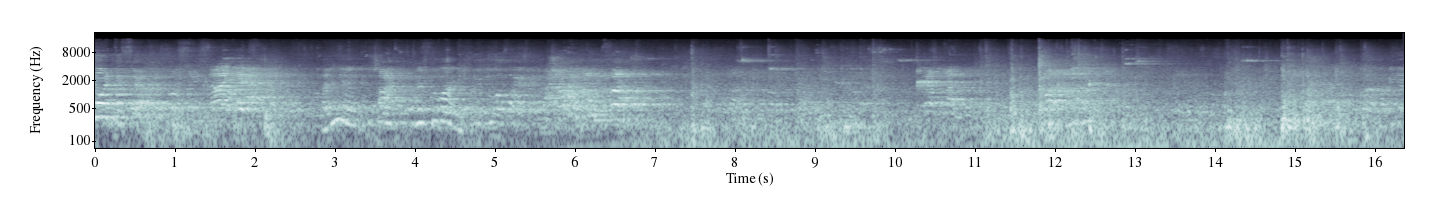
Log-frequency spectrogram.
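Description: A ball thuds as it is kicked.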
